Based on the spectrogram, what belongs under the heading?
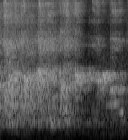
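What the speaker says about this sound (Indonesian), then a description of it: "tepuk tangan untuk Ardi, Rifki, Gabriel" Classroom applause for students, a short burst of dense clapping from a group, loud and close, fading toward the end.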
